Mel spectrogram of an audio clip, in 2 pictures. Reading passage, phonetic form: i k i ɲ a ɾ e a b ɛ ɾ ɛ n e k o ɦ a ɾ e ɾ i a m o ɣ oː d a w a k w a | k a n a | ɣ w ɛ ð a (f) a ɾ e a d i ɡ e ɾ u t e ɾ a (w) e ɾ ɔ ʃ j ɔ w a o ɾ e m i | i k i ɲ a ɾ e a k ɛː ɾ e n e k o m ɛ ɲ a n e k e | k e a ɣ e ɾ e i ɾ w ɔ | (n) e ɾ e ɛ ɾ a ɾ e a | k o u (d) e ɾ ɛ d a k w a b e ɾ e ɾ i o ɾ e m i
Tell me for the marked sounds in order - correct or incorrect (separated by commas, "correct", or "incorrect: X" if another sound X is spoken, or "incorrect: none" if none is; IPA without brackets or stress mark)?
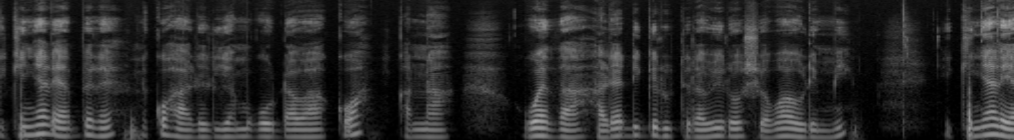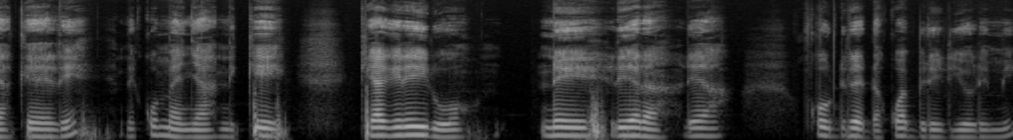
incorrect: h, correct, correct, correct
